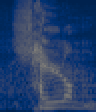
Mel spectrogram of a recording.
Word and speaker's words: 샬롬: 발음을 잘해야 돼요. 샹롬이 되니까 샬롬 잘해야 돼요.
